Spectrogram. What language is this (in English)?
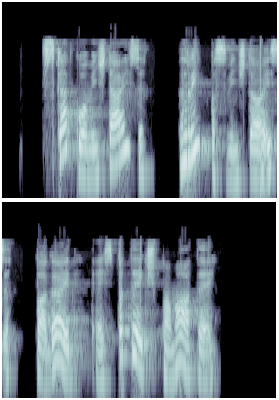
Latvian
